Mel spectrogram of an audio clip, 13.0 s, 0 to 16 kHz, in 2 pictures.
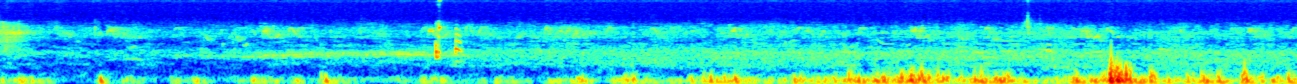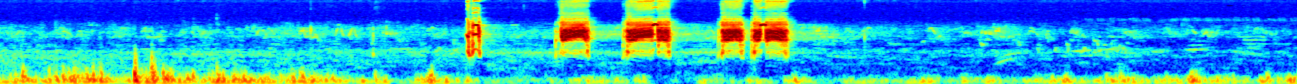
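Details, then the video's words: Three-month-old black francolin chick (kala teetar) calling: one loud, harsh, grating phrase of four rapid buzzy notes near the end. Before it come low rumbling and handling noises and a faint steady hum. "Black Franclion Chick Calling In Just 3 Months Kala Teetar k Pathy Ki Mastain"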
